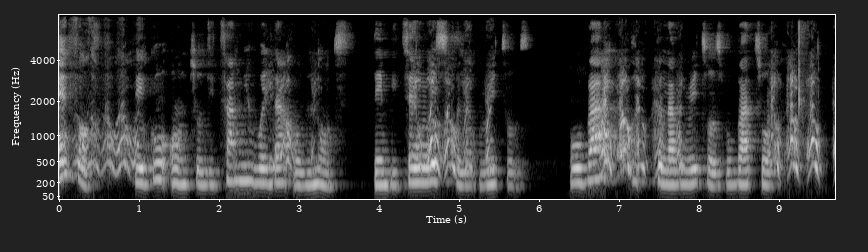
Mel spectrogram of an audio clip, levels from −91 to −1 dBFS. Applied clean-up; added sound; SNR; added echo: neural mask model DeepFilterNet 3.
